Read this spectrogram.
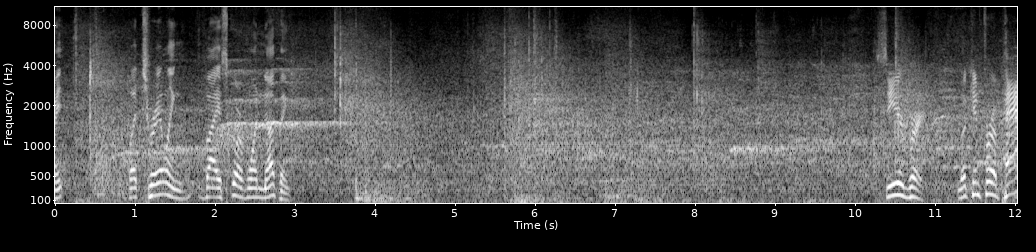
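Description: A man shouts loudly, echoing through a large hall.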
